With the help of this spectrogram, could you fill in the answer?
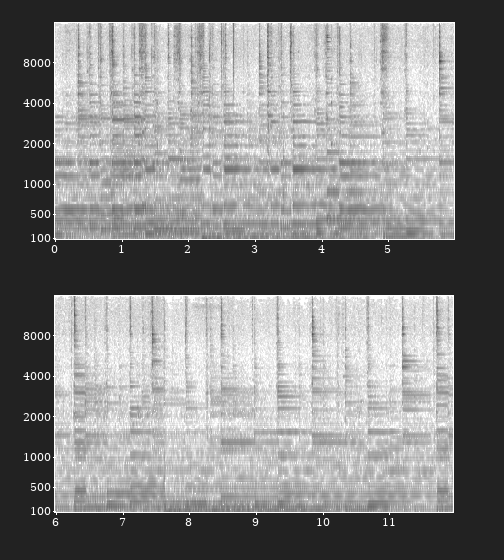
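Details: Strummed acoustic guitar music plays throughout, with no animal sounds.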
